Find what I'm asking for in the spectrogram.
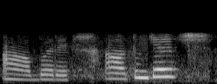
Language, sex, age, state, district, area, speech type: Goan Konkani, female, 45-60, Goa, Ponda, rural, conversation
